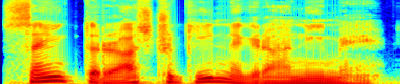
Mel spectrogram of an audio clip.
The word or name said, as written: निगरानी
